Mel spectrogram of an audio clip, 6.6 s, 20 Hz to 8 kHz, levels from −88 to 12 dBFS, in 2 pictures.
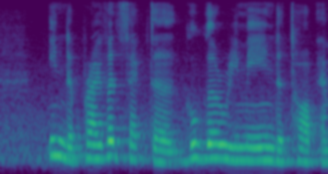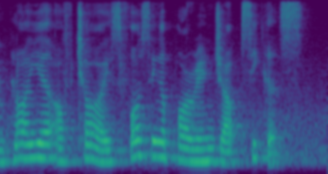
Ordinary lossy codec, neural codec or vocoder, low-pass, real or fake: none; none; none; real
